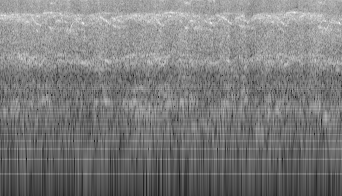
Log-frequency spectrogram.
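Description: Several wing-car slot cars racing round the track together, their electric motors whining, the pitch rising and falling as they slow and speed up through the lap.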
